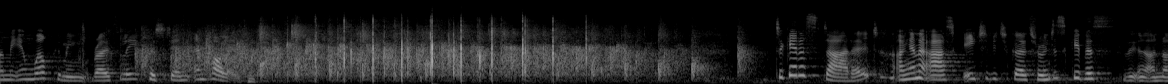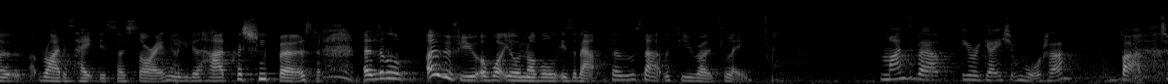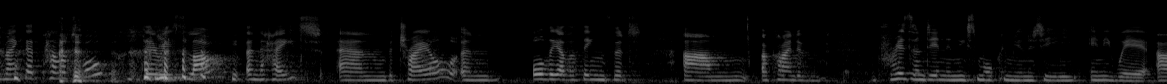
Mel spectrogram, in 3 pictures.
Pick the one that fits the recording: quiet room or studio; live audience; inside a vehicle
live audience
